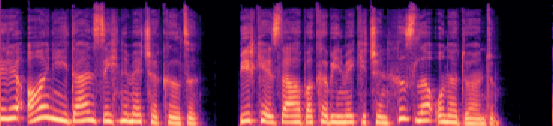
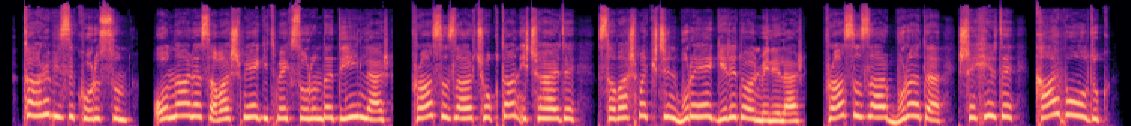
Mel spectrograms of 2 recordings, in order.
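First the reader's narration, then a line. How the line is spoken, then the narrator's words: Woman shouting. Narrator (Turkish): diye bağırdı Daniel'ın kadını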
